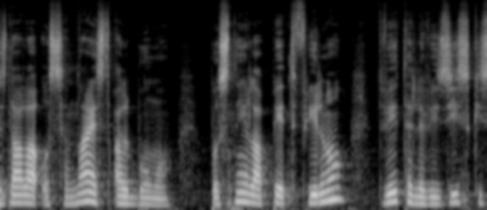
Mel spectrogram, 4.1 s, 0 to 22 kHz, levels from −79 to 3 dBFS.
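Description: A short speech recording, it carries no audible technical fault anywhere in the signal.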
